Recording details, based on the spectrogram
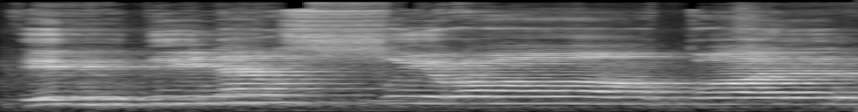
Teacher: Jadi na tetap na. Ihdinas, masuk sad baru tebal.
